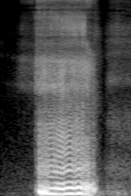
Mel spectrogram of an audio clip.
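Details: Large retriever dog asleep: a single loud, low, rattling snore lasting about a second, then quiet breathing; snoring.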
